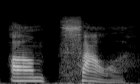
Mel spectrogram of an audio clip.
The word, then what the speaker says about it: sour: So, Sandeep, sour. It rhymes with hour and, what else does it rhyme with? Cower. How are you? Yeah, how are you? How are you? Yeah. Okay. So, yeah, hour. Sour.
